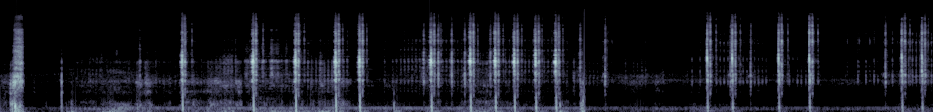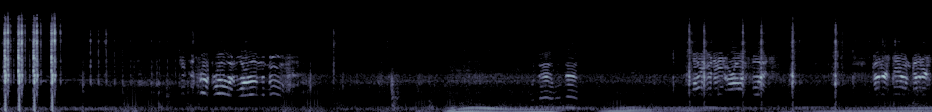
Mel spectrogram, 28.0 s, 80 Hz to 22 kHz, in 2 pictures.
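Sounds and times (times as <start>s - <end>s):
airsoft guns firing: 3.7s - 8.8s.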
